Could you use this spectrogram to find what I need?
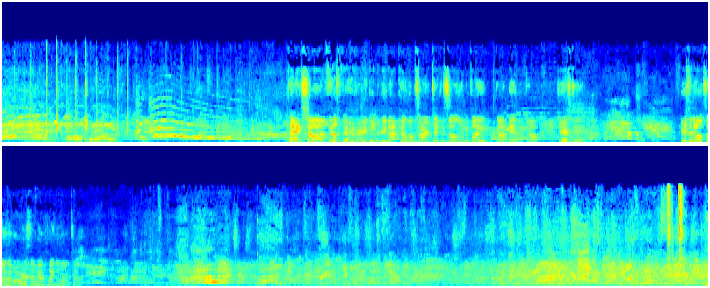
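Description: An electric guitar plays through an amplifier.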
